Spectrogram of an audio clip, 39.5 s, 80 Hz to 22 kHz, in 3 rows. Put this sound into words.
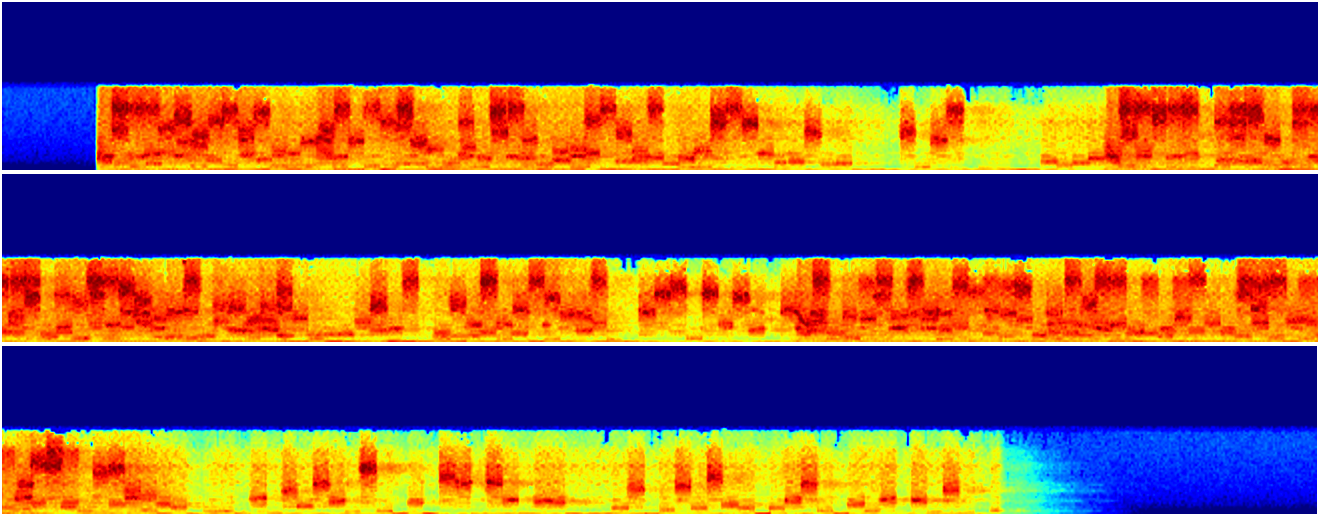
D63 Filter Dance Dm
podcast, gr-33, experimental, guitar, synth, fun, roland, intro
